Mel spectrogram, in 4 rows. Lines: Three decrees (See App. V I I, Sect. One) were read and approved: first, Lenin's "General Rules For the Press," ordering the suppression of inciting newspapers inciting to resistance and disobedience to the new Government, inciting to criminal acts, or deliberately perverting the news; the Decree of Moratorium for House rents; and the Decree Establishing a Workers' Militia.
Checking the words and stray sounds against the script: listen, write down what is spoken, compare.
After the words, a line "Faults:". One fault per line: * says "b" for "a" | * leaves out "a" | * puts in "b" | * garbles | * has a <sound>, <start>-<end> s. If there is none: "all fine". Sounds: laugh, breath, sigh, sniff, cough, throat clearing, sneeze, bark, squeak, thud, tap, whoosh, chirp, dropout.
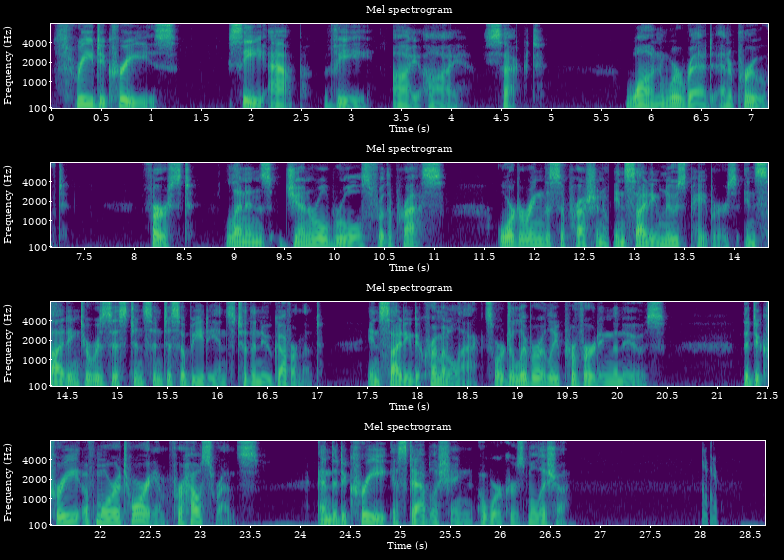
Three decrees (See App. V I I, Sect. One) were read and approved: first, Lenin's "General Rules For the Press," ordering the suppression of inciting newspapers inciting to resistance and disobedience to the new Government, inciting to criminal acts, or deliberately perverting the news; the Decree of Moratorium for House rents; and the Decree Establishing a Workers' Militia.
Faults:
* has a chirp, 28.0-28.2 s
